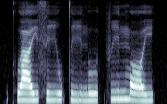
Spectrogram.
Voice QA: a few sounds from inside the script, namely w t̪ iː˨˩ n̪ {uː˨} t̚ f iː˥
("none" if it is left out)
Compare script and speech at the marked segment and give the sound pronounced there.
uː˨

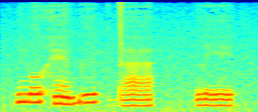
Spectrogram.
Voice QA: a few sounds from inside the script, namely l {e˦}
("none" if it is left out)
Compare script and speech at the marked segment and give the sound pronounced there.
e˨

